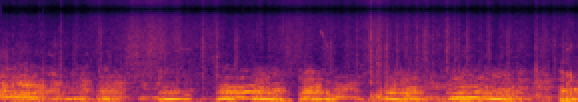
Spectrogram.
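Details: Wild lions amid combat, giving low, throaty growling roars in uneven pulses, each surge lasting about a second with short gaps between, the voice heavy and deep throughout.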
